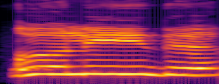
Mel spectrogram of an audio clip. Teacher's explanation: Untuk dibaca qalqalah di sini harus dipantulkan ke dalnya. Dal huruf qalqalah jika sukun, syaratnya harus sukun.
